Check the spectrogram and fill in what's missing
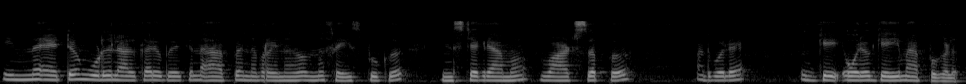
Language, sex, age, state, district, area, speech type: Malayalam, female, 45-60, Kerala, Wayanad, rural, spontaneous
